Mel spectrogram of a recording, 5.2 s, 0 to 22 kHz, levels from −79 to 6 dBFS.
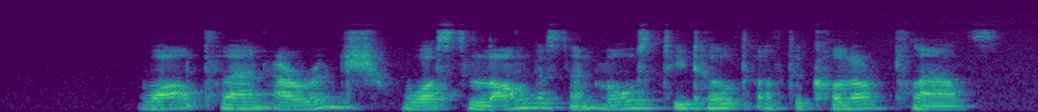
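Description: Input gain is likely set far too high, with a fast limiter clamping down on every loud moment, causing gain pumping throughout the speech. The level swings by roughly 5 dB, and the room noise sits about 45 dB below the speech, which is left squashed.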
